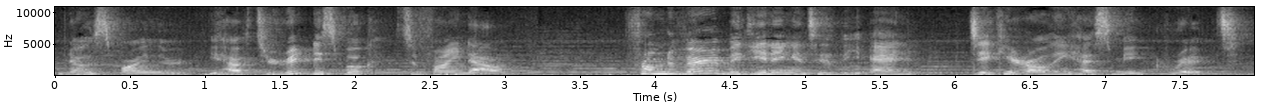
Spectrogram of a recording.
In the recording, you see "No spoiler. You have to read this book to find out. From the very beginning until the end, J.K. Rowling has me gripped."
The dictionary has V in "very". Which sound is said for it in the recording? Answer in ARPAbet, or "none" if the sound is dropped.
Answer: V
